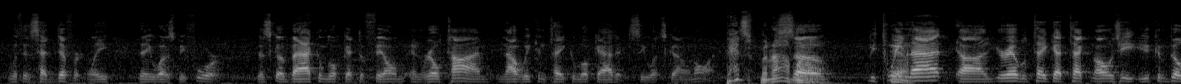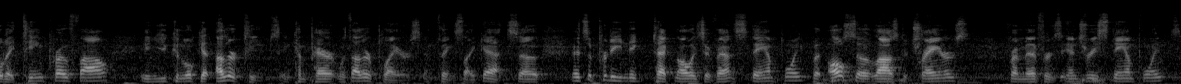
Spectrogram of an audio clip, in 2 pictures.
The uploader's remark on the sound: In the Locker Room Live from Steelers Camp Day 7.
